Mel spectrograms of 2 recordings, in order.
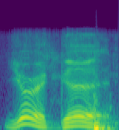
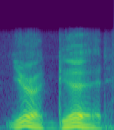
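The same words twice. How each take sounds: First: Louder, slow drawn-out [name] line; imitating [name]. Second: Said in the usual way. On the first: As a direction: lean into [name]'s catchphrase. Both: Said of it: "You sound like [name]".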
